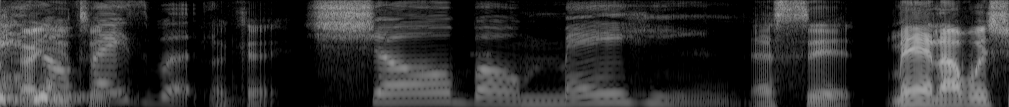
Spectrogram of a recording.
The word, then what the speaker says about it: Sobomehin: So pronounce that last name for me. Please. Sobomehin.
